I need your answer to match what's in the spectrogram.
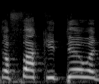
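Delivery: very high, loud, put-on Boston accent. In a role-play, a character confronts someone in a Mothman outfit, Boston accent. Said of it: "I got a Boston accent all of a sudden".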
